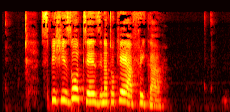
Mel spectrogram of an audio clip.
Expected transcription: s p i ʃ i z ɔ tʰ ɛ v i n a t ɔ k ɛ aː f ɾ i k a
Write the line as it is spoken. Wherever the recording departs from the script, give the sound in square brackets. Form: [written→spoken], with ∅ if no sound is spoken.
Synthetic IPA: s p i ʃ i z ɔ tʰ ɛ [v→z] i n a t ɔ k ɛ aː f ɾ i k a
